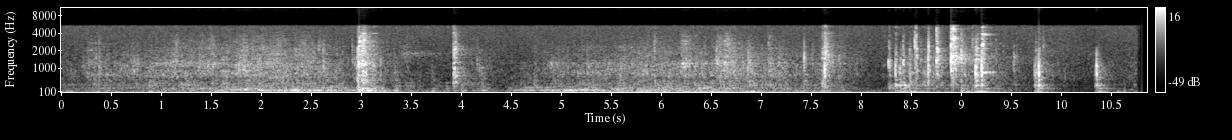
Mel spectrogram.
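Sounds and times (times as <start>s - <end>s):
stall door opening and closing: 0.1s - 10.6s.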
